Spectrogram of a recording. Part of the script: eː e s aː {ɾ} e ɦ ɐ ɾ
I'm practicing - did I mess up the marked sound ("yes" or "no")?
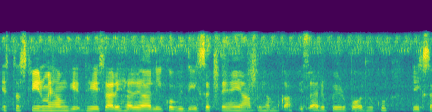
no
